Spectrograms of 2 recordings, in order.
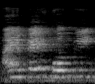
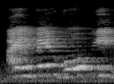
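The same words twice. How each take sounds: First: Said in the usual way. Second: ఆయన పేరు Gopi spelled out slowly and louder; deliberate accusing emphasis; slow emphatic naming. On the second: Real, not acted. Naming the officer to camera.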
